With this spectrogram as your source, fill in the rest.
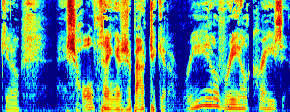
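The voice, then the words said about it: Impression drifting into Paul Giamatti. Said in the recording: “you're slipping into Paul Giamatti”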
